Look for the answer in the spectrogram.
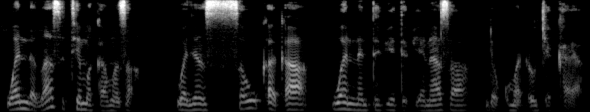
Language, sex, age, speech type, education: Hausa, male, 30-45, spontaneous, tertiary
